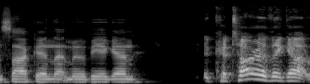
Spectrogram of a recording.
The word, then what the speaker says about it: Katara: Aang talking to Katara, and how are they mispronouncing Katara and Sokka in that movie again? Katara they got right.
